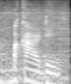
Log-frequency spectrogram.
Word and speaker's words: Bacardi: Por exemplo, Bacardi, que a gente tá acostumado como rum no Brasil, aqui tem também, só que ao invzar Bacardi, chama Bacarde. Bacarde. A pronúncia é bem diferente.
